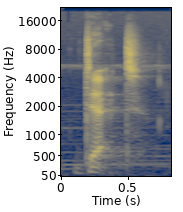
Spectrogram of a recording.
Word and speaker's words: debt: In BT series, we say subtle, doubt, doubtful debt.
